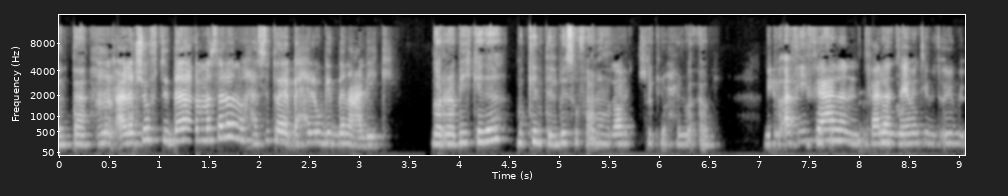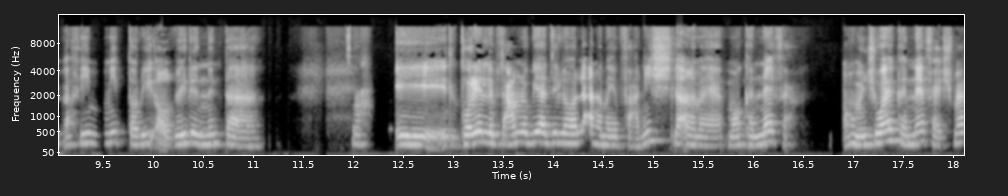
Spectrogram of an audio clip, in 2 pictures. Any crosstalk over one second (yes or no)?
no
